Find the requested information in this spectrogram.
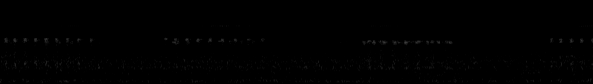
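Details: Field frogs singing near a fishing spot: loud rattling trains of rapid pulses, each about a second long, alternate with short pauses against a constant high-pitched hum and faint hiss.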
